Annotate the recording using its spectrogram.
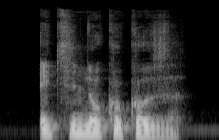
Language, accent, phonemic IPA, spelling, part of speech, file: French, France, /e.ki.nɔ.kɔ.koz/, échinococcose, noun, LL-Q150 (fra)-échinococcose.wav
- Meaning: echinococcosis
